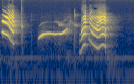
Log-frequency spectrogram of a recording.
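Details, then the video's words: Pet Indian ringneck parrot kept indoors, mimicking words such as "mummy" and "papa": a descending harmonic syllable, a smooth rising whistle, then a wavering, richly harmonic word-like phrase, all in a quiet room. "papa bolne vala indian parrot"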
